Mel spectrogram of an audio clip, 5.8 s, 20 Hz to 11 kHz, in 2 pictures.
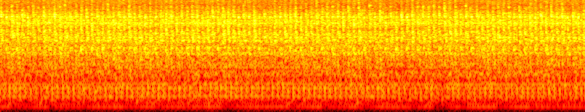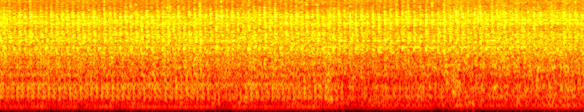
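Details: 1968 Evinrude 6 hp two-stroke outboard, restored, on the stand at a steady fast idle, feeling warm: raspy but even buzz with no misses or knocks; running fine.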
